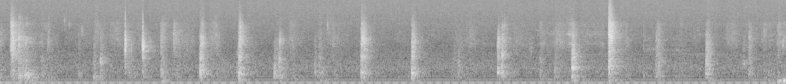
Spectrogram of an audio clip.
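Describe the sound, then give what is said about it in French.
A long series of sharp wooden knocks on a door, about two each second and slightly uneven, over a steady low hum, with no voices. “Il frappe à la porte.”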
